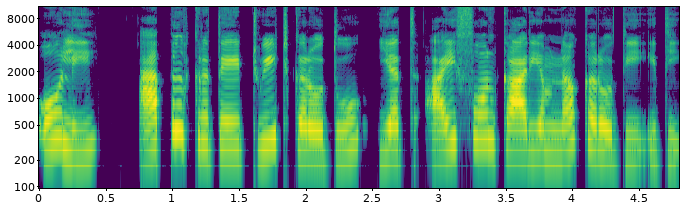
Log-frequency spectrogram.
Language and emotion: Sanskrit, neutral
